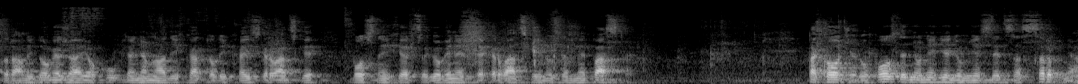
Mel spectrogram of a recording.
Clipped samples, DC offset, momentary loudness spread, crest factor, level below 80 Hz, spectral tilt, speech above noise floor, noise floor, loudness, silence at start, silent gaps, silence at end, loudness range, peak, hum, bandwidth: under 0.1%; under 0.1%; 9 LU; 20 dB; -50 dBFS; -6 dB/octave; 28 dB; -51 dBFS; -24 LUFS; 0 s; none; 0 s; 4 LU; -2 dBFS; none; 15.5 kHz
